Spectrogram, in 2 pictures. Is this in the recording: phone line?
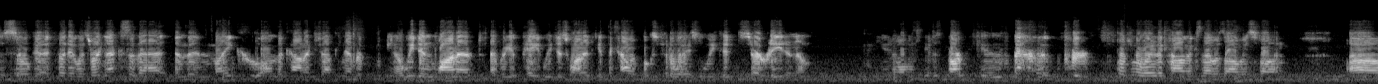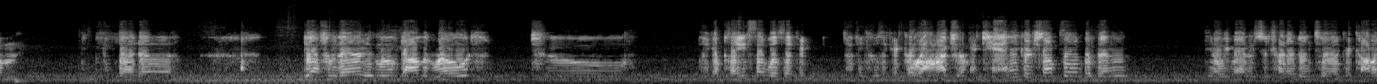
yes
